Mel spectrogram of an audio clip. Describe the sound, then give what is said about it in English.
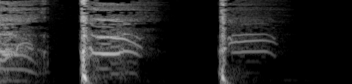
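Two sharp coughs, each a sudden burst that trails off within a fraction of a second, separated by a short pause, with the tail of a similar burst at the very start; no talk. “I'm just a temporary cough. That's all it was.”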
